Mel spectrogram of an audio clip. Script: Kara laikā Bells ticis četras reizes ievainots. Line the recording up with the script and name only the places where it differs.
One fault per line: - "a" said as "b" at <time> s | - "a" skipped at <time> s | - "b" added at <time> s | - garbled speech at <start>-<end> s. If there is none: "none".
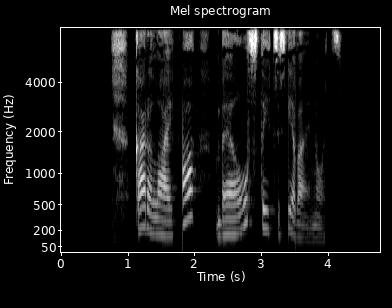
- "četras reizes" skipped at 3.4 s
